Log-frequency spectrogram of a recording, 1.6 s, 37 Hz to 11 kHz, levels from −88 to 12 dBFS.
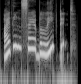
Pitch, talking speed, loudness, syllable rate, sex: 355 Hz, 220 wpm, -13 LUFS, 5.6 syllables/s, female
